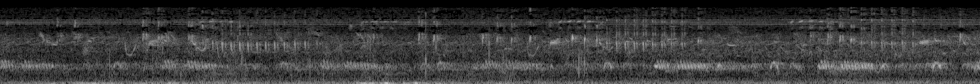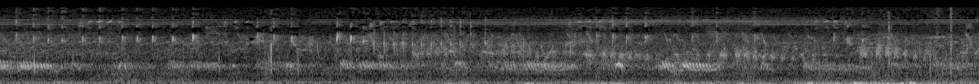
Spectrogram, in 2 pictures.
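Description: Many birds chirp and sing continuously in a dense outdoor chorus, with overlapping high trills and tweets at a steady moderate level and no voices.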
